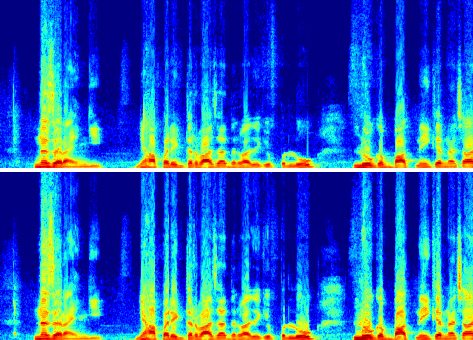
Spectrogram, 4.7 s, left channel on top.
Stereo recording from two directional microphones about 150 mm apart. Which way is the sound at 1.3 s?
20° right (ahead or behind).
